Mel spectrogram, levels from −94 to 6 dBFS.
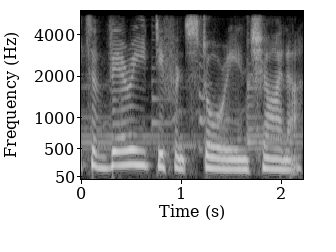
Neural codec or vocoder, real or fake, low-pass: none; real; 5.4 kHz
